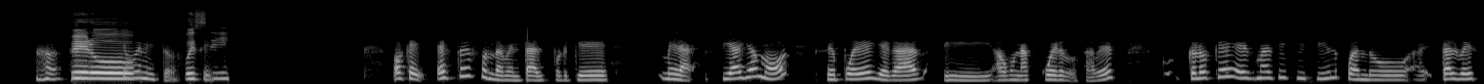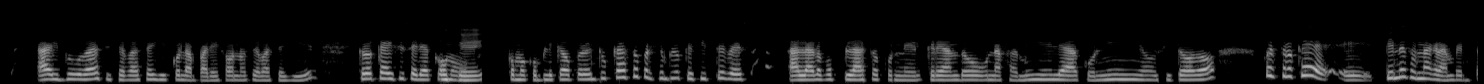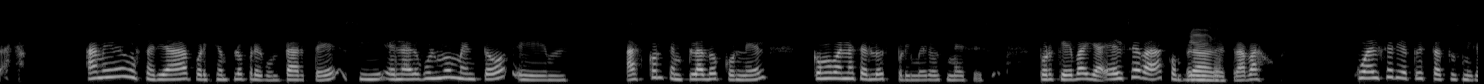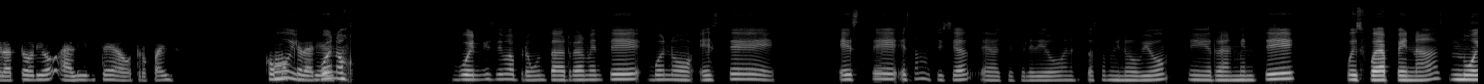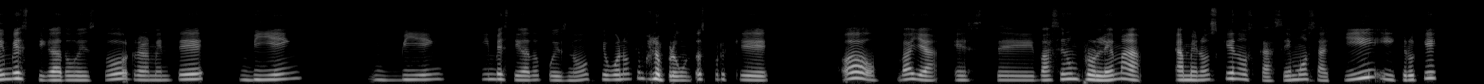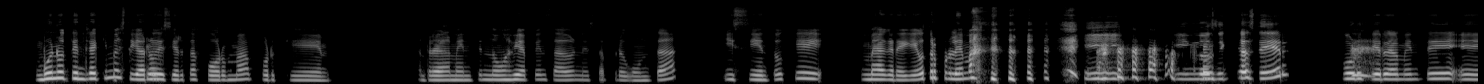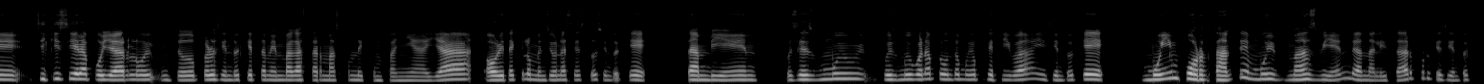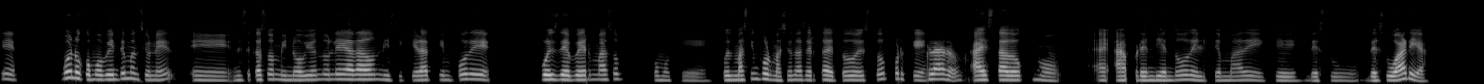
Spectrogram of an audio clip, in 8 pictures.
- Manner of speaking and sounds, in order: chuckle; laughing while speaking: "me lo preguntas"; other background noise; laughing while speaking: "y"; laughing while speaking: "Okey"; tapping
- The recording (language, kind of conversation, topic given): Spanish, advice, ¿Cómo puedo apoyar a mi pareja durante cambios importantes en su vida?
- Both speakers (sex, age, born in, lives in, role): female, 20-24, Mexico, Mexico, user; female, 40-44, Mexico, Mexico, advisor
